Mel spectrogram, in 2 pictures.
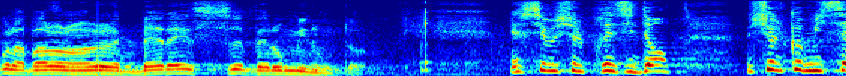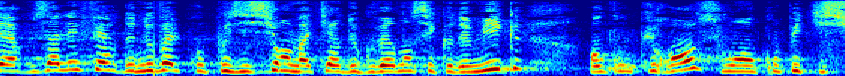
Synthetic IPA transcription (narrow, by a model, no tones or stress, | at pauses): olapaɾɔːlanaɾɔlebɛɾɛspɛɾumːinṵːt̪o̰ | mɛʁsiməsjøləpχezid̪ɑ̃məsjøləkɔmisɛʁvuzalefɛʁd̪ənuvɛlpχɔpozisjɔ̃ɑ̃mat̪jɛʁd̪əɡuvɛʁnɑ̃sekɔnɔmik | ɑ̃kɔ̃kʲyʁɑ̃suɑ̃kɔ̃pet̪is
